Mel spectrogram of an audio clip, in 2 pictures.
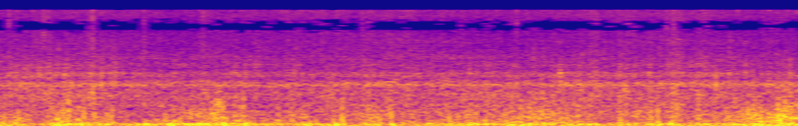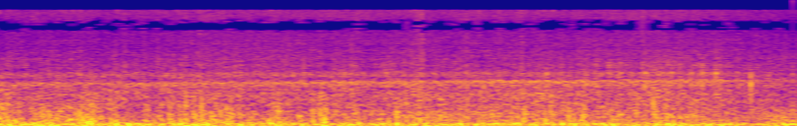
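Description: A small engine running steadily at an even pitch.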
